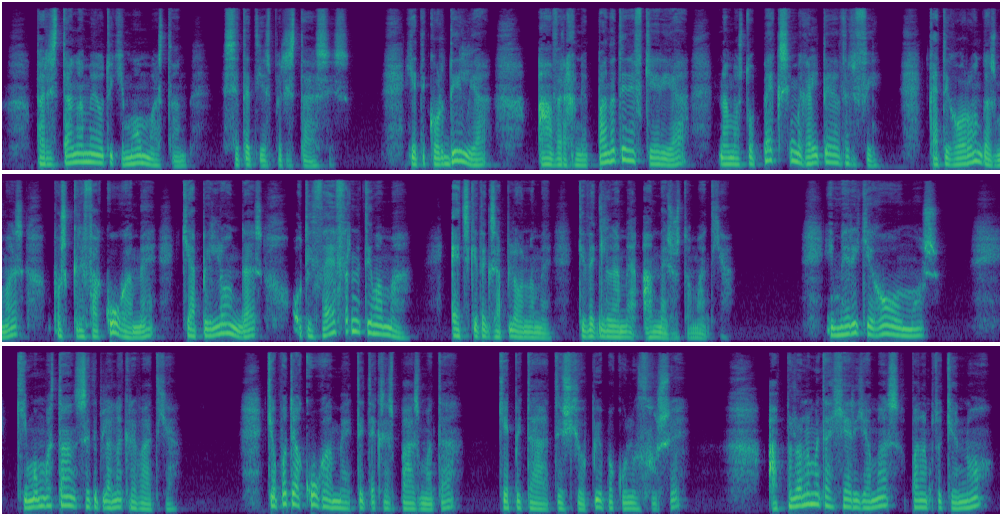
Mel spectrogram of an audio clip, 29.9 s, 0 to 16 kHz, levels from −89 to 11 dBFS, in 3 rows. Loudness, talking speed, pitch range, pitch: -21 LUFS, 140 wpm, 120-165 Hz, 135 Hz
